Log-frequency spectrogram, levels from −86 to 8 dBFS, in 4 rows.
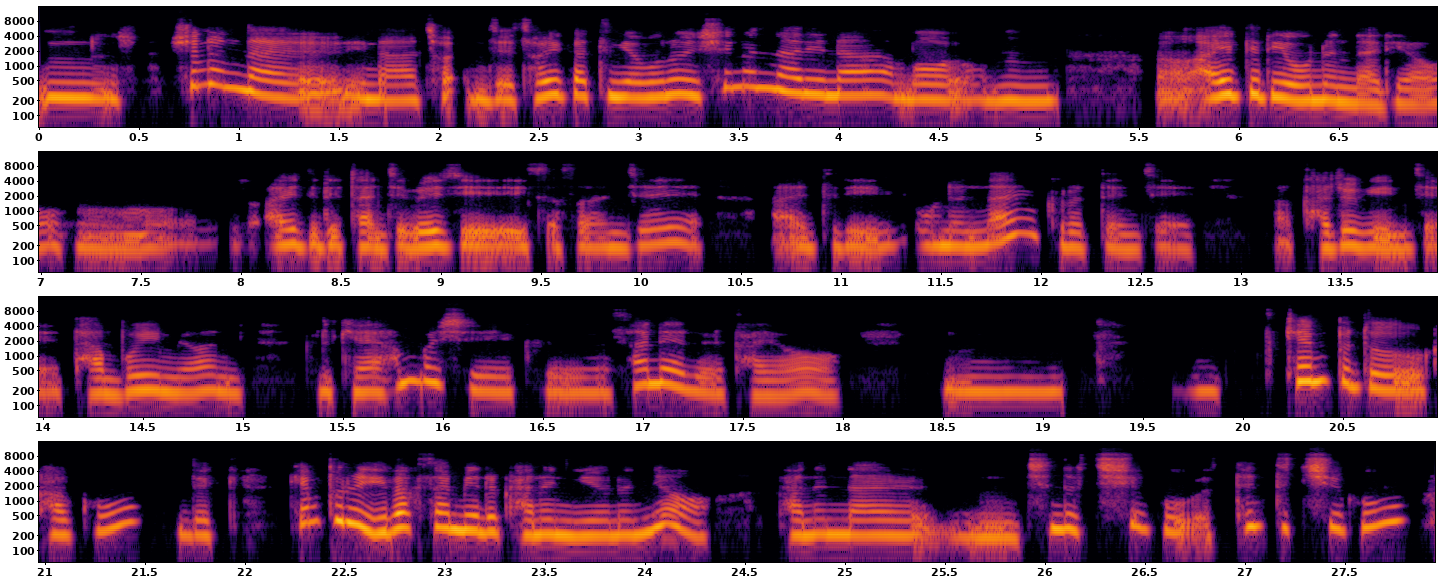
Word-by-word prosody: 음 235 0 +4 0.4
쉬는 400 -3 +1
날이나 235 -6 +2
저 265 - -2
인제 215 -1 -1
저희 250 +5 +4
같은 245 0 +2
경우는 245 +3 +4
쉬는 370 +8 -1
날이나 260 -5 +4
뭐 215 -1 -1
음 200 0 -1 0.5
어 - - -4
아이들이 250 0 +6
오는 205 -2 +3
날이요. 180 +3 -4
어. 85 -1 -6 0.2
그래서 205 -2 -21
아이들이 205 -1 -2
다 190 0 -2
인제 170 - -4
외지에 195 0 +2
있어서 180 0 -7
인제 205 +4 -4 0.4
아이들이 190 +1 -6
오는 200 -1 -1
날 305 +10 0
그럴 185 -2 -5
때 - - -11
인제 170 +1 -9 0.4
아 235 - -11
가족이 190 +1 -1
인제 175 +2 -6
다 175 0 -3
모이면 190 0 -2 0.3
그렇게 190 0 -6
1 280 +12 -1
번씩 205 -11 -3
그 185 -2 -8
산에를 250 -9 +1
가요. 165 +1 -7 0.5
음. 190 -1 -5 0.7
음, 200 0 -8 0.3
캠프도 285 -9 +4
가고 255 - -3 0.2
근데 205 -2 -4
캐 - - -19 0.2
캠프를 375 -1 +6
2 235 -3 +6
박 285 +2 +7
3 280 -3 +6
일을 245 -2 +5
가는 210 -2 +1
이유는요. 205 - +1 0.3
가는 210 +1 -1
날 205 -1 -1
음 185 -1 -3
침대 275 +4 +2
치고 275 -6 -2
텐트 305 -2 -1
치고 300 +9 +1
205 Hz, 255 characters per minute, -22 LUFS, 190-260 Hz, 0.7 s, 박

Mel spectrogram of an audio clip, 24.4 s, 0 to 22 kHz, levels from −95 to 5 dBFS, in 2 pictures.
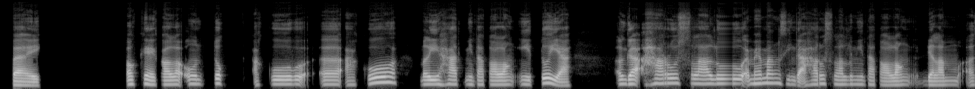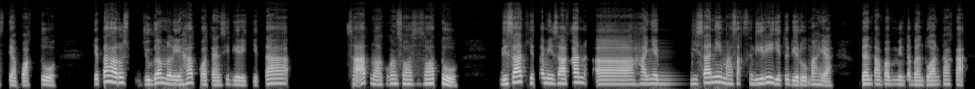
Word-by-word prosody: Baik. 120 -3 +3 1.1
Oke, 150 -1 +1
kalau 145 0 +2
untuk 160 +2 -3 0.3
aku 155 0 -1 0.2
eee, 145 0 0
aku, 190 +11 +1 0.3
melihat 150 0 +1
minta 145 -1 -4
tolong 140 0 +1
itu 150 +6 0
ya, 115 -8 +1 0.6
enggak 160 +1 +3
harus 180 +1 -1
selalu 170 0 0
memang 185 +2 -1
sih 155 -3 -11
enggak - - +1
harus 155 +3 -4
selalu 150 -1 -4
minta 145 -2 -6
tolong 130 +1 -2
dalam, 130 0 -2
eee, 130 - -6
setiap 135 -1 -3
waktu. 125 +1 -1 0.5
Kita 175 +8 +3
harus 205 -1 +1
juga 150 +8 +2
melihat 165 +3 +2
potensi 140 +1 -2
diri 140 -2 -1
kita 175 +7 +1 0.7
saat - - +3
melakukan 150 +3 -1
so 165 -1 0
sesuatu. 165 -6 +1 0.5
Di 160 +1 0
saat 230 +5 +7
kita 190 +1 -1
misalkan, 185 +4 +4
eee, 155 0 +3
hanya 165 +1 +1 0.4
bisa 165 +6 +3
nih 225 - +2
masak 170 +1 -2
sendiri 175 +5 +1
gitu 160 0 -1
di 140 - -2
rumah 135 +2 0
ya, 120 -4 -1 0.3
dan 160 0 +3
tanpa 155 -1 +1
minta 150 0 -3
bantuan 140 0 +1
kakak. 155 +1 -2
155 Hz, 140 wpm, -23 LUFS, 140-170 Hz, 1.1 s, saat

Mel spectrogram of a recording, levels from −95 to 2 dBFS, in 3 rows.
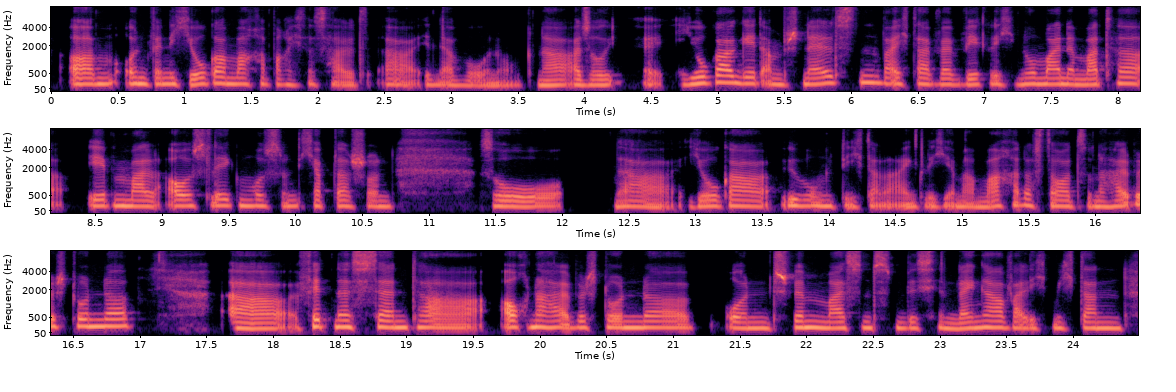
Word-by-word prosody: Ähm, 165 +1 +4
und 175 -3 +1
wenn 170 0 0
ich 170 - -3
Yoga 170 +4 +2
mache, 170 -1 -2
mach 150 -1 -5
ich 135 -2 -10
das 160 -5 -9
halt, 70 -1 -6
äh, - - -4
in 70 - -6
der 70 -2 -4
Wohnung, 65 - -7
ne? 140 +2 0
Also, 145 -1 0 0.3
äh, - - -5
Yoga 185 +6 +4
geht 180 -3 0
am 155 - -1
schnellsten, 195 +7 -1
weil 175 0 +1
ich - - -11
dabei 160 -2 -2
wirklich 150 -1 -4
nur 170 +2 -1
meine 165 -1 +2
Matte 160 +4 -1 0.2
eben 170 0 +1
mal 160 -2 +2
auslegen 170 +1 0
muss 170 -3 -3
und 165 +1 -5
ich - - -10
habe 165 - -2
da 165 - -1
schon, 155 +2 -2 0.6
so, 145 - 0 0.4
na, 75 -3 -2
Yogaübungen, 165 +2 -1
die - - -6
ich 145 - -8
dann - - -5
eigentlich 75 - -5
immer 75 -1 -3
mache. 70 - -1
Das 180 -5 -3
dauert 160 -3 -1
so 150 - -8
1/2 150 -8 +1
Stunde. 215 0 +3 0.7
Äh, 155 -1 +4
Fitnesscenter 185 - +2
auch 185 0 +5
1/2 180 -1 +3
Stunde 90 - +1 0.2
und 165 -2 +1
schwimmen 185 0 +8
meistens 170 +1 0
'n 165 - -2
bisschen 160 0 -3
länger, 175 +2 +2
weil - - 0
ich 150 - -8
mich 165 -4 -5
dann 165 -2 0
165 Hz, 160 wpm, -24 LUFS, 150-175 Hz, 0.7 s, schwimmen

